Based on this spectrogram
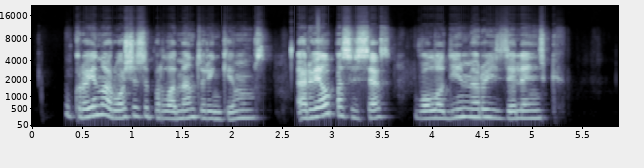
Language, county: Lithuanian, Vilnius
